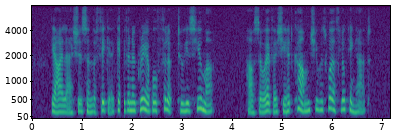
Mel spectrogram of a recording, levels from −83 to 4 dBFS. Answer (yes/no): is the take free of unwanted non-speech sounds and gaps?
no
